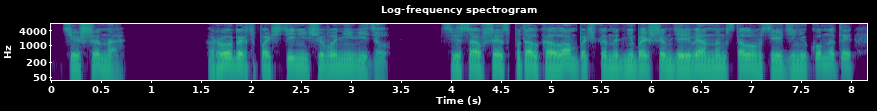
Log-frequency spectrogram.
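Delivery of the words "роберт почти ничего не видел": plain reading voice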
